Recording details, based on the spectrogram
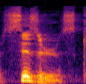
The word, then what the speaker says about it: scissors: Crayon, stapler, scissors, calculator. – Scissors. – And the silent letter? – C.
